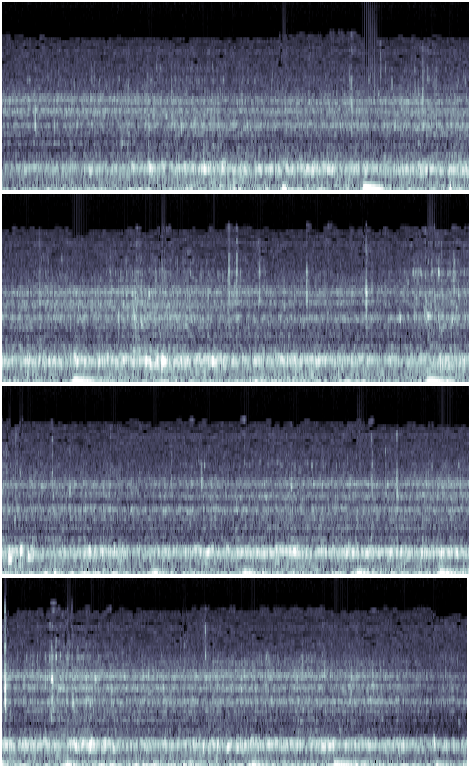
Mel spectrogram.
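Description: Underwater sound picked up by a snorkeller's camera beneath the surface: a steady, muffled drone with irregular low thumps and a few faint clicks.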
